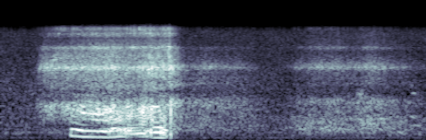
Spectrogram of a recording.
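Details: Person asleep: one loud, rattling snore on a breath in, then a softer noisy breath; snoring during sleep.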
